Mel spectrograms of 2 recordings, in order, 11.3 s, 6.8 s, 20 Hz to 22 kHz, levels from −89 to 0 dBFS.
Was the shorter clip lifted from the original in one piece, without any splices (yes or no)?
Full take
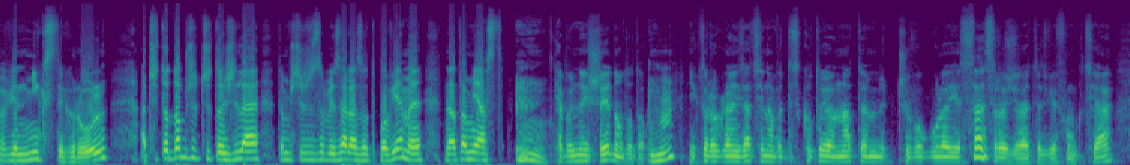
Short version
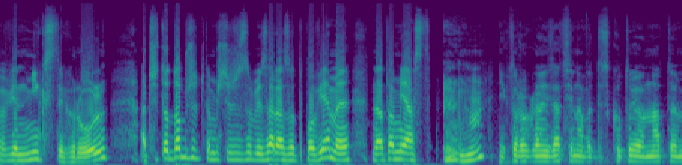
no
